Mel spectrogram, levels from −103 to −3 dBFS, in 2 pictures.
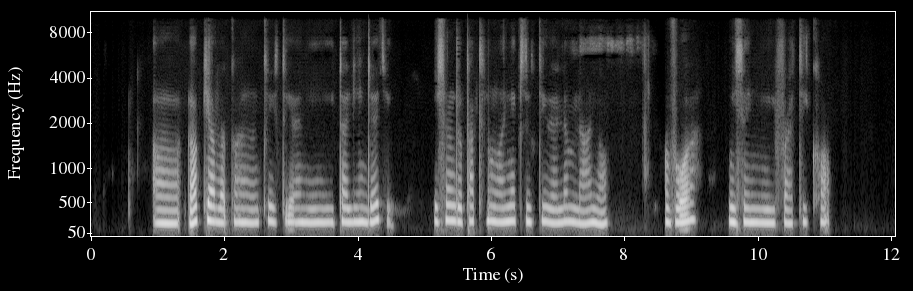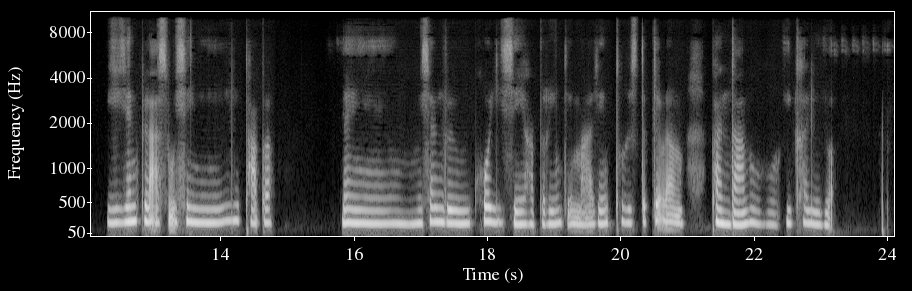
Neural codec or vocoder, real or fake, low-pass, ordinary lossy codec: codec, 24 kHz, 0.9 kbps, WavTokenizer, large speech release; fake; 9.9 kHz; AAC, 48 kbps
